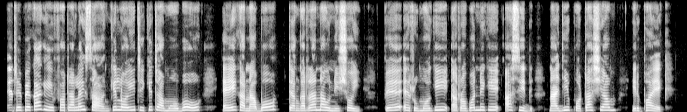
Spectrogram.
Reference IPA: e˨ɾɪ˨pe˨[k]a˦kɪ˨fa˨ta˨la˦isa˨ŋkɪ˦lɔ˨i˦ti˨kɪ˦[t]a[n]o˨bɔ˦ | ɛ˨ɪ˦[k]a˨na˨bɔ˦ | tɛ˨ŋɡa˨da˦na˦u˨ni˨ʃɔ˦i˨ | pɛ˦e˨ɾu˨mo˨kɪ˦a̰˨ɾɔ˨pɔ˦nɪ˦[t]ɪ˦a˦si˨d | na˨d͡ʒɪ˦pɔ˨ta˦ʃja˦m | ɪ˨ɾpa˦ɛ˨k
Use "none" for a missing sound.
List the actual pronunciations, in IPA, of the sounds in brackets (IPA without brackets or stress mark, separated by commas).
k, t, m, k, k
